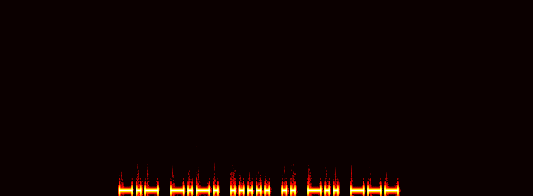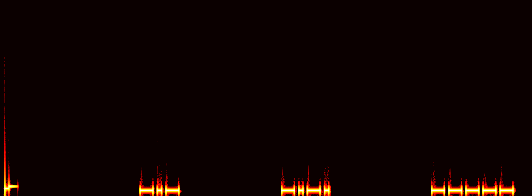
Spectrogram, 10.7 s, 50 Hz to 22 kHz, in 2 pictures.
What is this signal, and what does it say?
Morse code, heard as a keyed tone, about 28 wpm, spaced as for 16 wpm, 700 Hz. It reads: KC5IDO KC0
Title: USA Call Signs - 6 Characters - 8x Character Spacing - 28wpm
